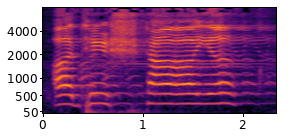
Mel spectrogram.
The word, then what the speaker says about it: ಅಧಿಷ್ಠಾಯ: ಚರಣ ಅಧಿಷ್ಟಾಯ ಅಧಿಷ್ಟಾಯ ಅಧಿಷ್ಟಾಯ ಇಲ್ಲಿ ಧ ಮಹಾಪ್ರಾಣ ಷಟ್ಕೋನದಶ ಅದಕ್ಕೆ ಮಹಾಪ್ರಾಣ ಠದ ಒತ್ತು ಅಧಿಷ್ಠಾಯ ಮನಶ್ಚಾಯ ಮನಶ್ಚಾಯ ನದ ಮೇಲೆ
